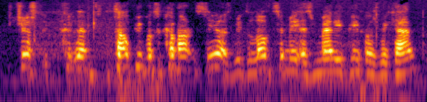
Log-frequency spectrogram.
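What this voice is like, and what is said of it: Liverpudlian accent. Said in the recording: “some of you may be able to detect that he's from Liverpool. He's got a Liverpudlian accent”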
